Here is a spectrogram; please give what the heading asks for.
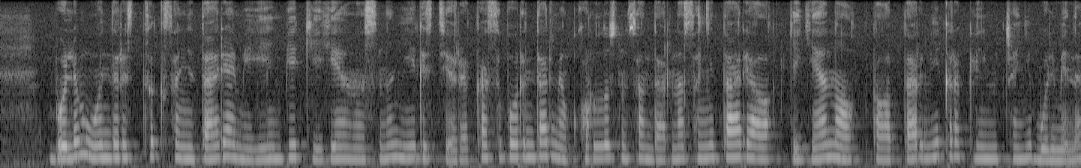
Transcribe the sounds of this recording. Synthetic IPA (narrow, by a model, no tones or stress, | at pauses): bɵlɪmwɵnd̪ɪɾɪst̪ɪksanʲit̪aɾʲijamenjejnbe̞kɡʲeɡʲeanasənəɴne̞ɡʲɪzd̪e̞ɾɪkʰasɪpo̞ɾənd̪ɑɾme̞ɴqʰʊɾəlˠəsʊnsɑnd̪ɑɾənɑsanit̪aɾʲijalˠəqɡ̥ʲeɡʲeanalˠəqt̪ʰɑlˠɑp̚t̪ɑɾmikro̞klʲijmat̪ʒ̥æne̞bɵlme̞nɪ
